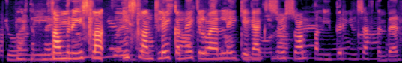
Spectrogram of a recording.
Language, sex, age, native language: Icelandic, female, 18-19, Icelandic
